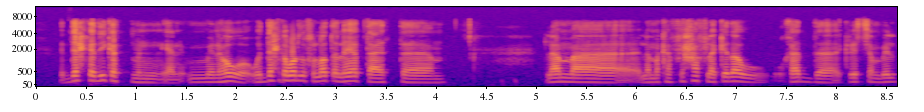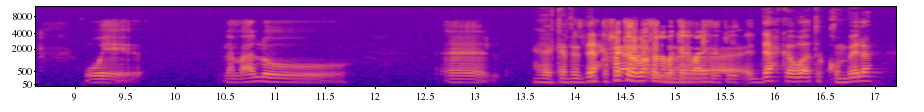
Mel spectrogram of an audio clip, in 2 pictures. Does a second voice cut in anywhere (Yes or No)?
Yes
